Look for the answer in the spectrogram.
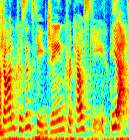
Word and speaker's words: Krakowski: Jane Krasowski. I love them all. Well, yeah. However you say her name. – Jane Krakowski. – Or Krasowski, like I said. – You're thinking of John Krasinski.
